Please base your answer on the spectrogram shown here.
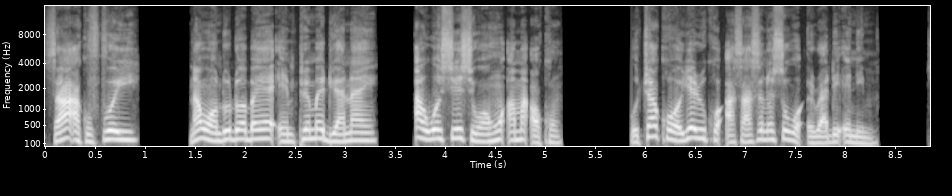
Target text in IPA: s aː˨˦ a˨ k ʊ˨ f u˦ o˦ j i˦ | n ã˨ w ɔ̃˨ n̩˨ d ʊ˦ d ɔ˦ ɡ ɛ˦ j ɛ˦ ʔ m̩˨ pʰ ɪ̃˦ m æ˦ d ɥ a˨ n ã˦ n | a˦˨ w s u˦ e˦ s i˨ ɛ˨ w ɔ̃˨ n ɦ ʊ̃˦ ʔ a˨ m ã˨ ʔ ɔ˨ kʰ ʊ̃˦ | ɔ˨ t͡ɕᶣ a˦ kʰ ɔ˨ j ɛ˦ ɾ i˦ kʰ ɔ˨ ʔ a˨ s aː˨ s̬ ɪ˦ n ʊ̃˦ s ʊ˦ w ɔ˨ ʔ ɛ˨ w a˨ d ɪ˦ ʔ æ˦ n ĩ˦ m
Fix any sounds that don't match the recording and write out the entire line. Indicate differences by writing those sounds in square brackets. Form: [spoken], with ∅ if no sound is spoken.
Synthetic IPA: s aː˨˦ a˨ k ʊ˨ f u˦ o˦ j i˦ | n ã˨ w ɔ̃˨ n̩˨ d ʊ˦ d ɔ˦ [b] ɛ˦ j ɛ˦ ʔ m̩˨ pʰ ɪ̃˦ m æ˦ d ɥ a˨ n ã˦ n | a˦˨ w s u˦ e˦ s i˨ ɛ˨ w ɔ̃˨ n ɦ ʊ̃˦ ʔ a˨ m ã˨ ʔ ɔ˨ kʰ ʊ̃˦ | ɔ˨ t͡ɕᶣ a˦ kʰ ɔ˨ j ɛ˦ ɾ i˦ kʰ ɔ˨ ʔ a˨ s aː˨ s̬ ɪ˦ n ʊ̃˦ s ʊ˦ w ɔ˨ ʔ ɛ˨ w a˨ d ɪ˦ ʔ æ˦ n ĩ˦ m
